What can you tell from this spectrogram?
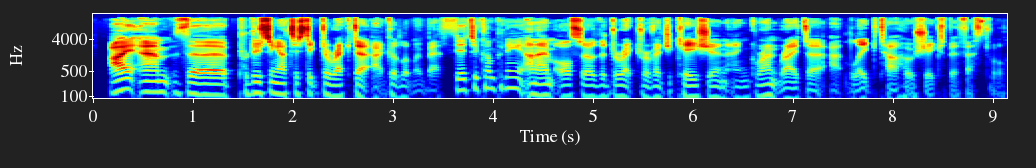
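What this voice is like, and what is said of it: English-American hybrid accent. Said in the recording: “I am originally from England, hence having this weird American English hybrid accent that I'm talking to you in. I grew up in Northern England. So this is my talking to Americans accent”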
